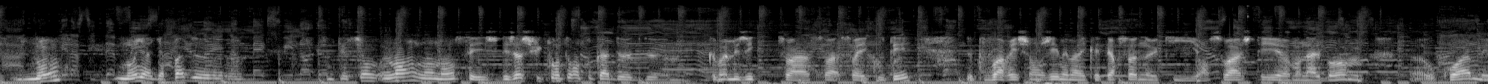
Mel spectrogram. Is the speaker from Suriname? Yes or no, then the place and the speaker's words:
yes; Suriname; also born or lived in French Guiana; moi je suis né en Guyane et je suis originaire du Suriname, en Amérique du Sud, juste à côté du Brésil.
